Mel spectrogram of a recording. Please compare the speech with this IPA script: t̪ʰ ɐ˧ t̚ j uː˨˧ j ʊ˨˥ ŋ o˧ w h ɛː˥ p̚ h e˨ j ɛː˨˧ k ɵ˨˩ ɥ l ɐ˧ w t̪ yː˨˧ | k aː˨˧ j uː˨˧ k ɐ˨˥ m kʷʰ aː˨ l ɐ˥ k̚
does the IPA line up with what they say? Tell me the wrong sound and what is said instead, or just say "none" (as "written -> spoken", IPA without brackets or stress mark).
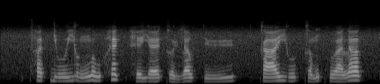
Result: p̚ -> k̚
